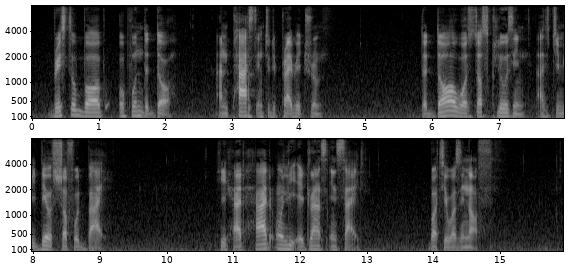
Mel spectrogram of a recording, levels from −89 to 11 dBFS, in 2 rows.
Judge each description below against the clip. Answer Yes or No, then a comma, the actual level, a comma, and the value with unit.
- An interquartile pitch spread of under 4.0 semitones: Yes, average, 3.4 semitones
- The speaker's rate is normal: No, slow, 120 wpm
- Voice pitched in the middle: No, low, 100 Hz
